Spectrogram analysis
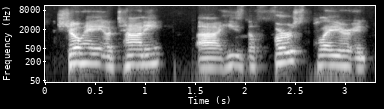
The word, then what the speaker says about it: Shohei Otani: Because I'm so scared to mispronounce it because that's all I do on this show is mispronounce names. Shohei Otani.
